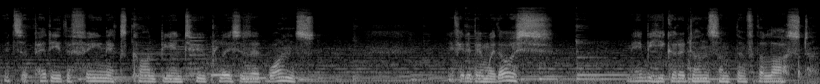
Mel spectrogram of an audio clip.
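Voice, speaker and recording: An actor playing a loyal, easygoing scout in a video game, down-to-earth and informal. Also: male voice, mid-range voice, level tone, normal speed, loud music behind the voice, close to an everyday voice. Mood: regretful. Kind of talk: video game cutscene acting.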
